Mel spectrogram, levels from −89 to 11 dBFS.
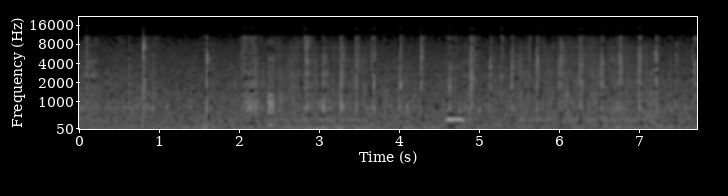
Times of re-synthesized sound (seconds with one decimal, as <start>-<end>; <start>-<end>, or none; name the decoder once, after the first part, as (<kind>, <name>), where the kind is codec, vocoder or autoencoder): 2.4-3.6 (vocoder, BigVGAN v2); 5.5-7.1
